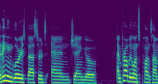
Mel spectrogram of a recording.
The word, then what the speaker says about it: Django: is my second favorite django django the d is silent though as he says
